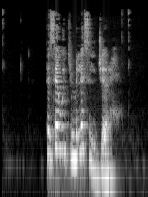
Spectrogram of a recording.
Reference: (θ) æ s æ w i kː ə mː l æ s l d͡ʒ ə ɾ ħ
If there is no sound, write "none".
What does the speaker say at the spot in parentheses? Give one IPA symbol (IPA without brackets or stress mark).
θ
